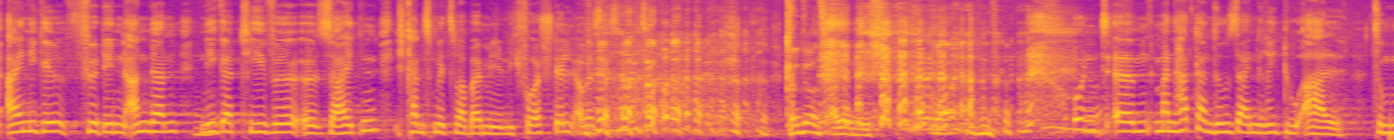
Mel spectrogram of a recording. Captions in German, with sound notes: doch einige für den anderen negative Seiten. Ich kann es mir zwar bei mir nicht vorstellen, aber es ist so. (Lachen) Können wir uns alle nicht. Und man hat dann so sein Ritual.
